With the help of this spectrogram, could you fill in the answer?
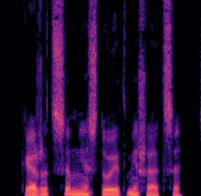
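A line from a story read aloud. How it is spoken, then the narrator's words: Calm. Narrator (Russian): спокойно сказала Норма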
